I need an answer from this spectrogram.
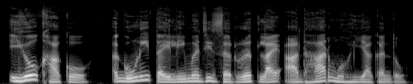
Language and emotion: Sindhi, neutral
